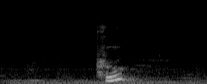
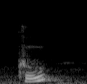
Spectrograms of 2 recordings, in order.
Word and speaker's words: coup: son ne pas carte coup coup on voit que il y à un pea la fin mais c'est une lettre muette donc on ne l'a prononcent pas sac et le dernier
